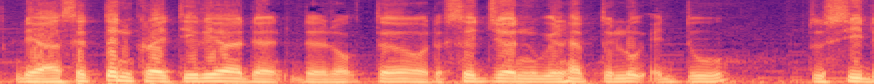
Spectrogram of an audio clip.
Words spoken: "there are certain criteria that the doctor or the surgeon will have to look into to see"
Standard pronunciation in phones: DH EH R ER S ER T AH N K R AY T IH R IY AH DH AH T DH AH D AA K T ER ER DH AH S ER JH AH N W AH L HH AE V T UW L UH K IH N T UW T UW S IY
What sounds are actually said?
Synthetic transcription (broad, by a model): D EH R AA S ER T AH N K R AY T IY R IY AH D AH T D AH D AA K T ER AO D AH S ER JH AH N W AH L HH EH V T UW L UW K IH T UW T UW S IY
